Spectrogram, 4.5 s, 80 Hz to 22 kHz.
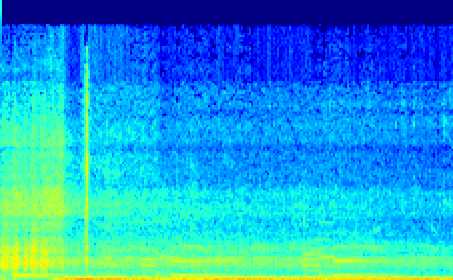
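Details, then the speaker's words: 2009-2014 Ford F-150 after replacing the worn ignition lock cylinder: brief crank, engine catches at once and settles into a steady, even idle with the door chime pinging over it; starts like a charm. "Working like a charm. That's a beautiful thing."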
